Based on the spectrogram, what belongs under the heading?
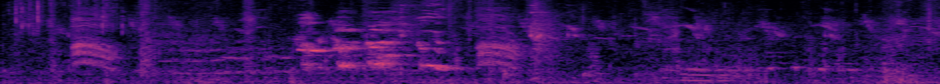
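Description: Birds calling, with short pitched calls and a loud burst of them about two to four seconds in.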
